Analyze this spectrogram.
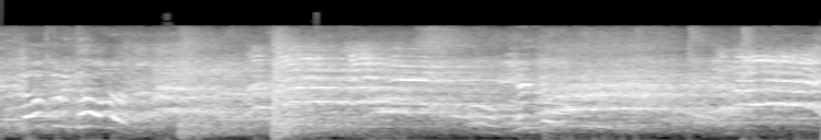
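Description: A referee slaps the wrestling mat several times.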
